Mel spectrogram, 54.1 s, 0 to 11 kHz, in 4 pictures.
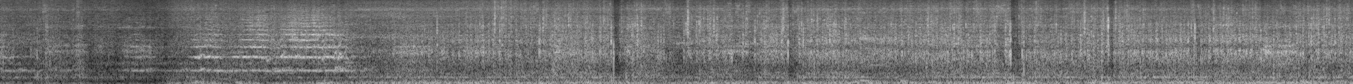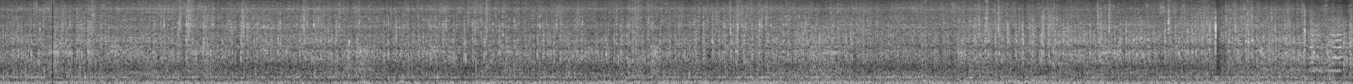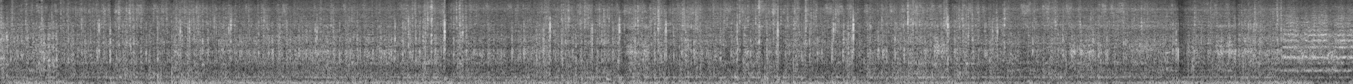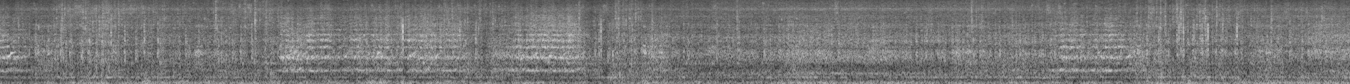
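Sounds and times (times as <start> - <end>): tyres rushing on dirt and rock: 0.0 - 54.0
wind on microphone: 0.0 - 54.0.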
